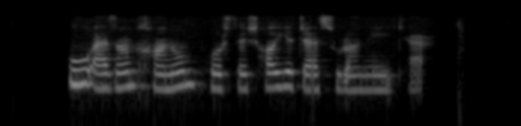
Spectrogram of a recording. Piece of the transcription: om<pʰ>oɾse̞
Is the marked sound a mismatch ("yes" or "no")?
no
